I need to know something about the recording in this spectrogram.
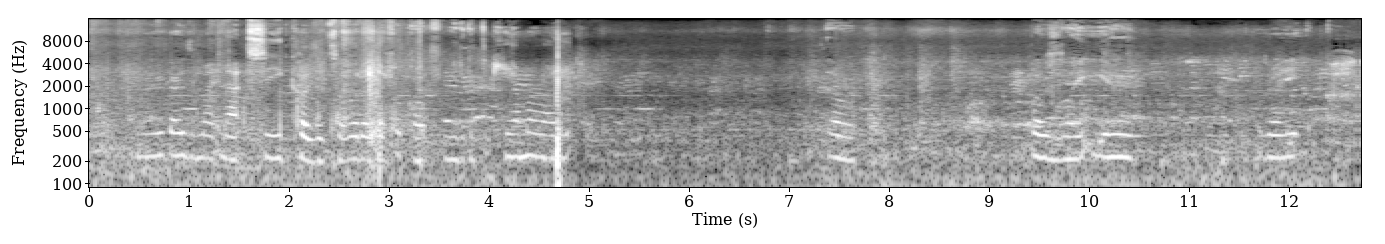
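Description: A boy talks close to a phone's microphone.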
